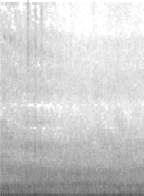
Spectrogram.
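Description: Steady outdoor background noise with a deep rumble, the kind of mix that road traffic and wind on the microphone give, starting abruptly at a cut just before.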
